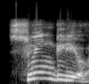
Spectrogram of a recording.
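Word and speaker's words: Zuinglio: U L R I C O Swinglio, así como suena con Z. Sui, swing glio. Sí, como suena. Sui, swing, swing con swing, swing, swinglio.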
